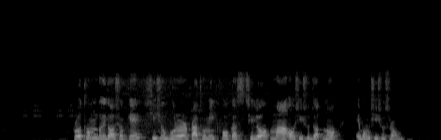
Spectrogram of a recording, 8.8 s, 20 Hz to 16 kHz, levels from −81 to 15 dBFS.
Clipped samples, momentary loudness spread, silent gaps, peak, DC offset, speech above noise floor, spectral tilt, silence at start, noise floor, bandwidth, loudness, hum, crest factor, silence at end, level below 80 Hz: under 0.1%; 10 LU; none; -18 dBFS; under 0.1%; 47 dB; -3 dB/octave; 1.45 s; -81 dBFS; 8 kHz; -35 LUFS; none; 18 dB; 0.75 s; -74 dBFS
